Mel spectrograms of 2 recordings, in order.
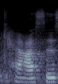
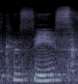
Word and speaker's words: Cassis: lines these are cassis i recently learned that's how you pronounce that i've been saying cassis but apparently it's cassis um so these are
